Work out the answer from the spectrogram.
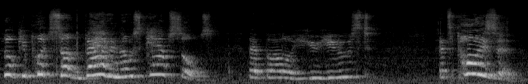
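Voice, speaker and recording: A woman's voice: very high voice, animated, normal speed. A woman playing a plucky, earnest twelve-year-old boy in a radio play. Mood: anxious, pleading. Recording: echoey, distant stage recording, faint noise.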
